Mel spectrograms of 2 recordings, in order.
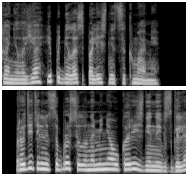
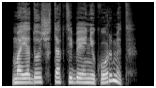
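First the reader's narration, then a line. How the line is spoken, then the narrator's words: Mother's snort. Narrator (Russian): хмыкнула мама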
